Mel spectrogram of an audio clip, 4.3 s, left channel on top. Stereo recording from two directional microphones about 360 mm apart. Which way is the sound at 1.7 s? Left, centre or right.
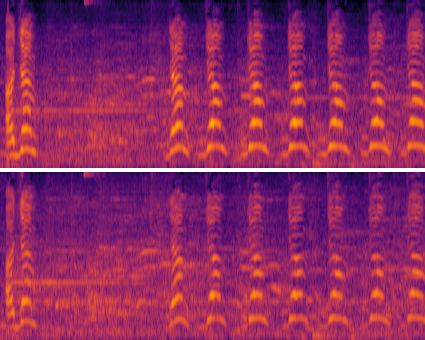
Left.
